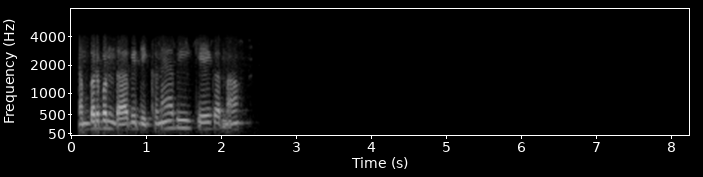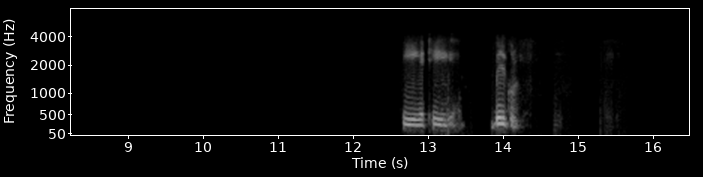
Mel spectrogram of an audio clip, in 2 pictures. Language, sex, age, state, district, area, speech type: Dogri, male, 30-45, Jammu and Kashmir, Samba, rural, conversation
